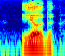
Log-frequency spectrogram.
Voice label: "Yod", Hebrew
